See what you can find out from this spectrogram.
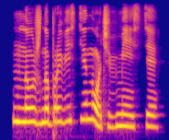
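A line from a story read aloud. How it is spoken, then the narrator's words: Giggle. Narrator (Russian): хихикнул Герион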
